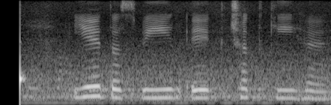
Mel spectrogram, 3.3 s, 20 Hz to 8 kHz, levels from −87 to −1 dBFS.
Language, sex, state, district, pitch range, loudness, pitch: Hindi, female, Haryana, Jhajjar, 230-255 Hz, -24 LUFS, 235 Hz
